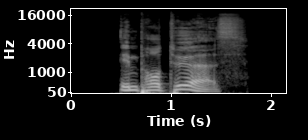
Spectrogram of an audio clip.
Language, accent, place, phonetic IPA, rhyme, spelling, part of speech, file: German, Germany, Berlin, [ɪmpɔʁˈtøːɐ̯s], -øːɐ̯s, Importeurs, noun, De-Importeurs.ogg
- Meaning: genitive singular of Importeur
